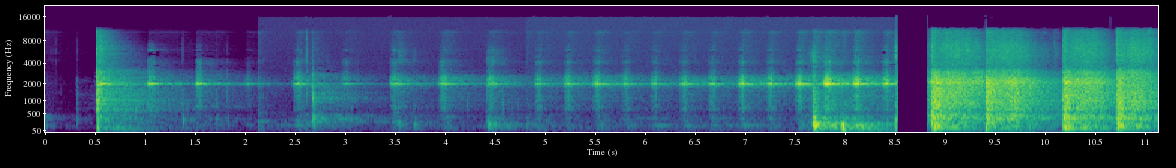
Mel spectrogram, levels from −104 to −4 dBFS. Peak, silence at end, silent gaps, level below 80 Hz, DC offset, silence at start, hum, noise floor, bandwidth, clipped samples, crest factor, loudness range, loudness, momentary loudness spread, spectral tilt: 0 dBFS; 0 s; 8.52-8.82 s; -54 dBFS; under 0.1%; 0.5 s; none; -70 dBFS; 16 kHz; under 0.1%; 22 dB; 19 LU; -18 LUFS; 22 LU; -3.5 dB/octave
